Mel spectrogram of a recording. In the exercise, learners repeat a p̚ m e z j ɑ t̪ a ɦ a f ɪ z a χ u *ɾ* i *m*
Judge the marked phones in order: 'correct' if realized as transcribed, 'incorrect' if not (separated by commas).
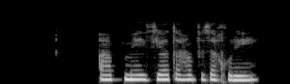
correct, incorrect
